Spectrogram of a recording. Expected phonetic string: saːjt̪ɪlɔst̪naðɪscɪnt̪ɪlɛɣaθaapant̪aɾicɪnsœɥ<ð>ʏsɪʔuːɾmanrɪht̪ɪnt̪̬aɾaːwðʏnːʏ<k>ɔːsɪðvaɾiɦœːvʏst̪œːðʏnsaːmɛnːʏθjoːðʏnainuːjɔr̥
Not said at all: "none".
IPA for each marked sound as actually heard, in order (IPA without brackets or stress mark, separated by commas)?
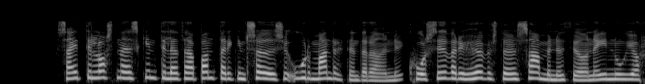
ð, kʰ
